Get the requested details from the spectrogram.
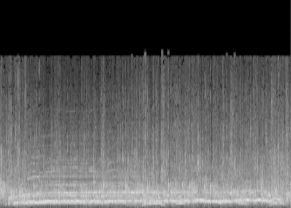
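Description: The audience at the Phoenix breaks into loud, sustained applause to vote for one side of a debate, a dense wash of clapping that holds steady for several seconds, with a few whoops and cheers rising above it.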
